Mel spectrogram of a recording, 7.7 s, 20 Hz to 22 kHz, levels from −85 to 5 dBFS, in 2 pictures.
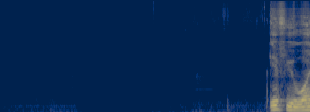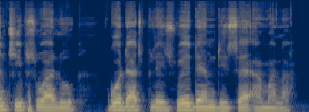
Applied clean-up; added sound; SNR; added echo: neural mask model DeepFilterNet 3.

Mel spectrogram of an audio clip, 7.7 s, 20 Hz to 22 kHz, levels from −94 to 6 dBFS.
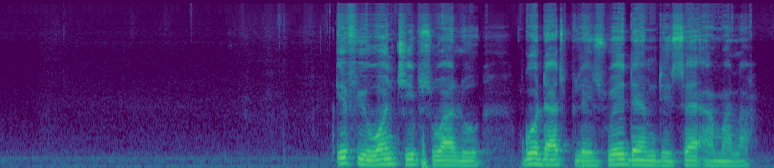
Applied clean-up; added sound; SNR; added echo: none; none; none; none.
